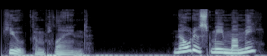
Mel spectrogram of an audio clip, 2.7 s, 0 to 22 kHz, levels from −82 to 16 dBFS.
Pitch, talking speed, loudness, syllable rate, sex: 175 Hz, 110 wpm, -15 LUFS, 5.4 syllables/s, male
